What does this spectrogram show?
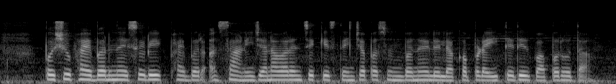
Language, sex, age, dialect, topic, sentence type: Marathi, female, 18-24, Southern Konkan, agriculture, statement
